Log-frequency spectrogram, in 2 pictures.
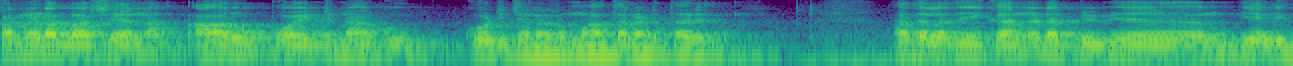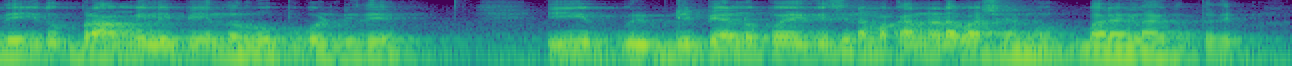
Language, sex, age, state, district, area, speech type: Kannada, male, 18-30, Karnataka, Shimoga, rural, spontaneous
